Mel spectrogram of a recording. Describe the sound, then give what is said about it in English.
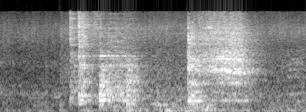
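Two bursts of scraping and loud sizzling as chopped onions, then peppers, are scooped into meat browning in a pan over medium-high heat for sloppy joes, with quieter sizzle between and after. “I'm going to scoop up the onions and add them to the meat. And then I'm going to scoop up the peppers and add them to the meat.”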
